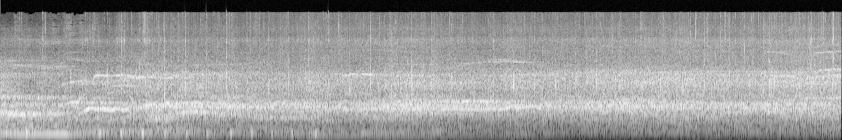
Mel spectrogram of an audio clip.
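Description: A man sings through loudspeakers in a large echoing hall.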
